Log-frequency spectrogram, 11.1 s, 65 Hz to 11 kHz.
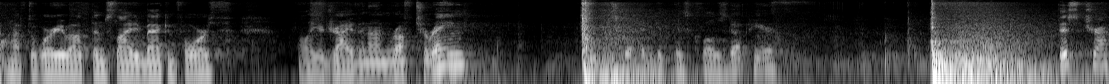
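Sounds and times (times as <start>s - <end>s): metal hatch slamming bang: 5.8s - 7.0s, 9.3s - 10.7s.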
